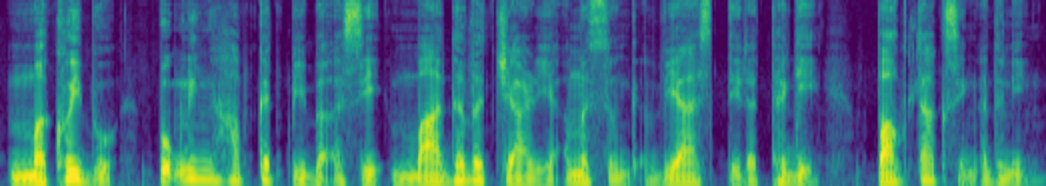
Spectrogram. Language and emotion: Manipuri, neutral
